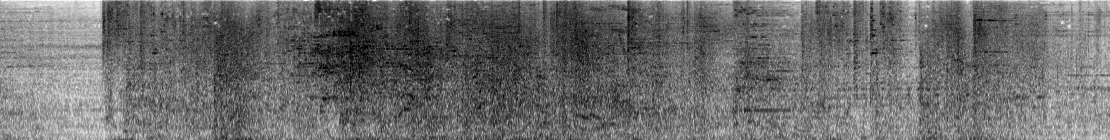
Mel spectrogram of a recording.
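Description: Magic spells blast and crackle in a fast fight between game characters.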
